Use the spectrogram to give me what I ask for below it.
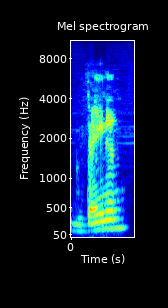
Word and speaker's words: VENIEN: Like, it said VENIEN, like a vein and N, VENIEN.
